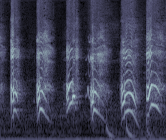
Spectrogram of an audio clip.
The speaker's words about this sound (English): I remember that being on the commercial. They sampled all the same screams.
